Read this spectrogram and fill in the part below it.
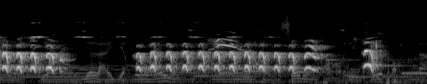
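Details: Male and female crake calls used to draw birds into nets at night, likened to a cat: two fast series of nasal, harmonic notes at about four per second, separated by a pause, ending with one louder note, low hum beneath.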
